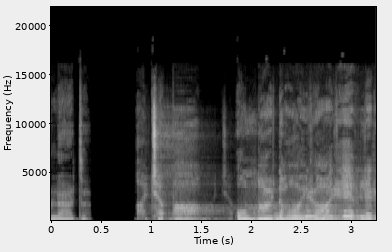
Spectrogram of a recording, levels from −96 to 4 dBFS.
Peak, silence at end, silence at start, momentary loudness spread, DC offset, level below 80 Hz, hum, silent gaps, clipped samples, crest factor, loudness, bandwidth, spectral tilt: -8 dBFS; 0 s; 0 s; 17 LU; under 0.1%; -56 dBFS; none; 0.43-0.84 s; under 0.1%; 20 dB; -26 LUFS; 15 kHz; -4 dB/octave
